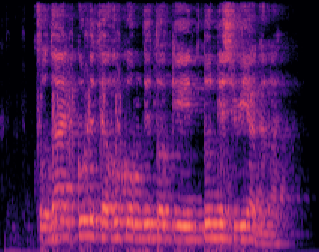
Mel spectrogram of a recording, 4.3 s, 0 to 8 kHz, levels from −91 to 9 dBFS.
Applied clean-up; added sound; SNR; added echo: neural separator model SepFormer DNS4.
